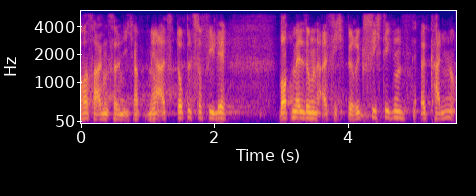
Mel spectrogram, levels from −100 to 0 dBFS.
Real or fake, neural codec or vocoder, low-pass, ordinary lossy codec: fake; codec, 24 kHz, 6 kbps, HILCodec; 5.4 kHz; none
